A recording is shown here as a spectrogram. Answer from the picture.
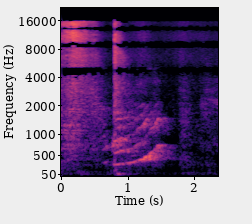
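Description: A toddler's short wordless vocal sound, rising in pitch, about a second in, just after a light knock.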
